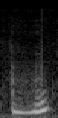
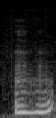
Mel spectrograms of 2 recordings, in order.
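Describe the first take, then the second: No difference in how they are said.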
